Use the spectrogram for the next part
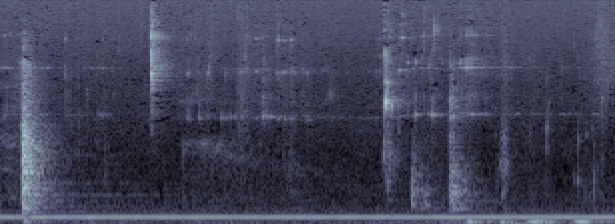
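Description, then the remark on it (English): Glasses clink together in a toast, one sharp ring near the start followed by a few softer knocks and handling sounds, all over a steady low electrical hum with no talking. “uh, well, cheers to the weird shit that we cheers. figured out was actually the great shit.”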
